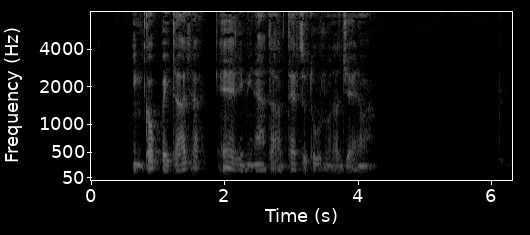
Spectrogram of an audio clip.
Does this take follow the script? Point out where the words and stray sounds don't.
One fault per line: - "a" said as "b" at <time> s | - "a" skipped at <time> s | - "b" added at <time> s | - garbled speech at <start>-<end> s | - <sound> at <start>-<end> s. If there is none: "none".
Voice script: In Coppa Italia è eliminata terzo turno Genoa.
- "al" added at 2.8 s
- "dal" added at 3.6 s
